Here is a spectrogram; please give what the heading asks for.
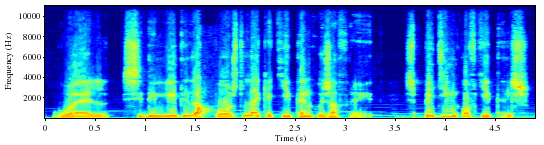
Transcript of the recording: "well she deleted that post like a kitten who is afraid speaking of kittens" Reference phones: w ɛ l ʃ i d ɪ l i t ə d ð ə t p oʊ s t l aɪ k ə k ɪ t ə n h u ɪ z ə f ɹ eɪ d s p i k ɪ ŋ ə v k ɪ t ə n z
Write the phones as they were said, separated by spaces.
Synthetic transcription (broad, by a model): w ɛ l s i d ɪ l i t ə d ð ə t p oʊ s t l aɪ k ə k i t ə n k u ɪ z ə f ɹ eɪ d s p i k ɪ ŋ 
